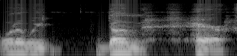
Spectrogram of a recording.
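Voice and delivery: put-on Scottish accent. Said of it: "that instant Scottish accent".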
